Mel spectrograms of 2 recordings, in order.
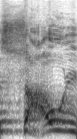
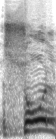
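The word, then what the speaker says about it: soul: लेकिन ना उनकी दोस्तों जो कहते हैं साउल जो जो वर्ड होता है साउल यानी कि आत्मा वो साउल वो बंदे की सोल कहा जाता है इंग्लिश में एजेक्ट प्रोनाउंस है यहां पर सोल यहां पे जो स्पेलिंग है वो एस ओ यू एल करके जिसे हिंदी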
